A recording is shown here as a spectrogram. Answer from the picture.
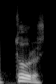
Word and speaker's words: Thor: vida de Thor Heyerdahl, que en noruego se pronuncia Thor, según mis noticias.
